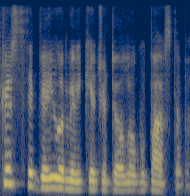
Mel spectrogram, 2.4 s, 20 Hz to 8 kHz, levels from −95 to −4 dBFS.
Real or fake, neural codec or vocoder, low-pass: fake; codec, 16 kHz, 2 kbps, FreqCodec, smaller model; 7.2 kHz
